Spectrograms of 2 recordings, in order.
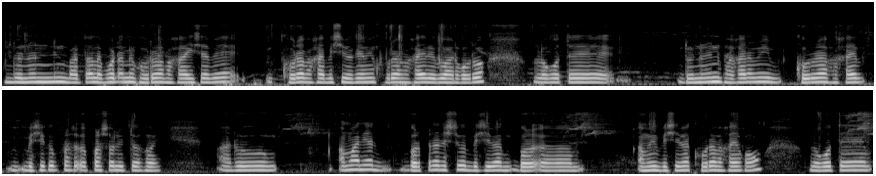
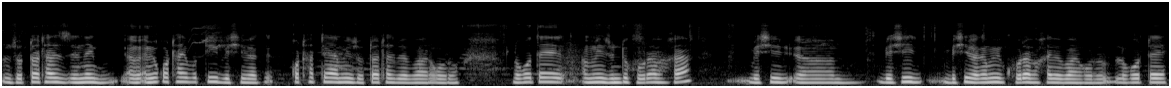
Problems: none marked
